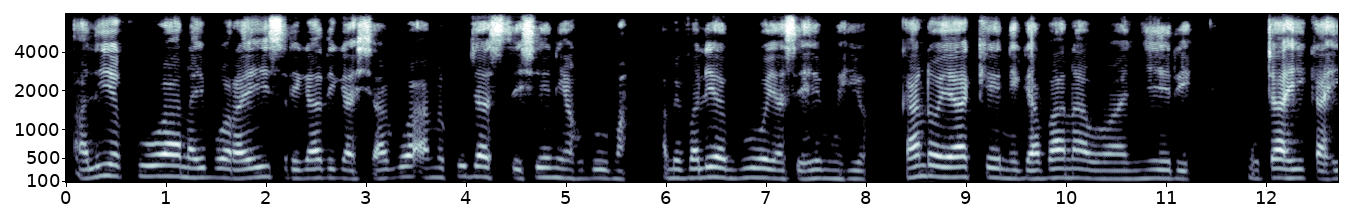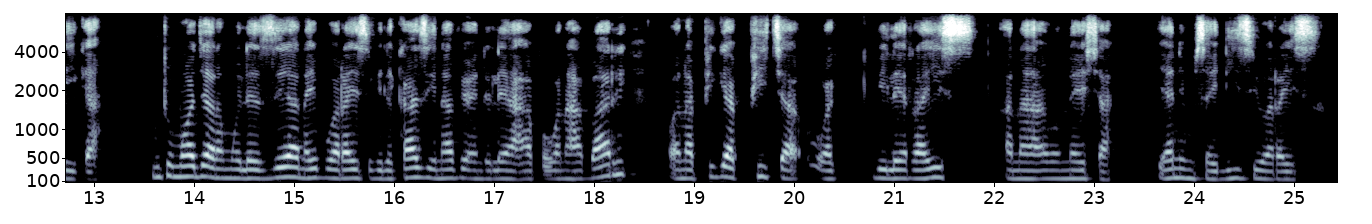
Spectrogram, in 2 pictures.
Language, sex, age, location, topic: Swahili, male, 18-24, Wajir, government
